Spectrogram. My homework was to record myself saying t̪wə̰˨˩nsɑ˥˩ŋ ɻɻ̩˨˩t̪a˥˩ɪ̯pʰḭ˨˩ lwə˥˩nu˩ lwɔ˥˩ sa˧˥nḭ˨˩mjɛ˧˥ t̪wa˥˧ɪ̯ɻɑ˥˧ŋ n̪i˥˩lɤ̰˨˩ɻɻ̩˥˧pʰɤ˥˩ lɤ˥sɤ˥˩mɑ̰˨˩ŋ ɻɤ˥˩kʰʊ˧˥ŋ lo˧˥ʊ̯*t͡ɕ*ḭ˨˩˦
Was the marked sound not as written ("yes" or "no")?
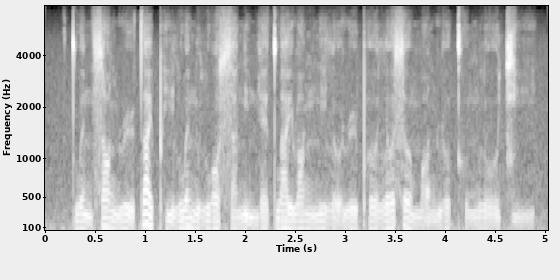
no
